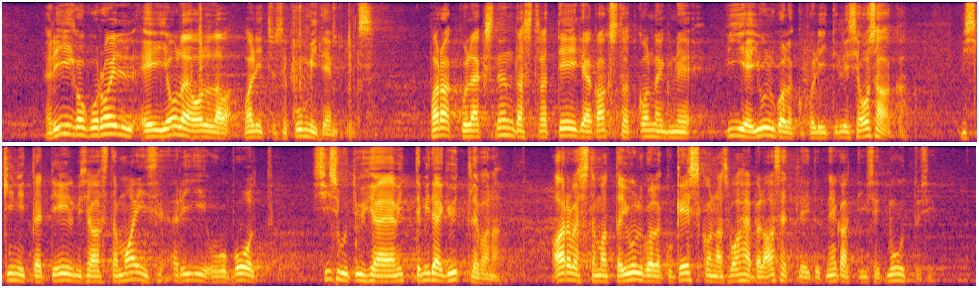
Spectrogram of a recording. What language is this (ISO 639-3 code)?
est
